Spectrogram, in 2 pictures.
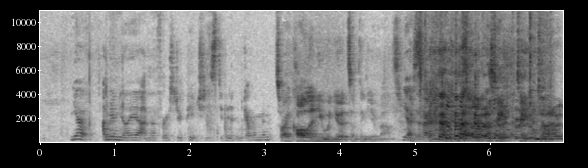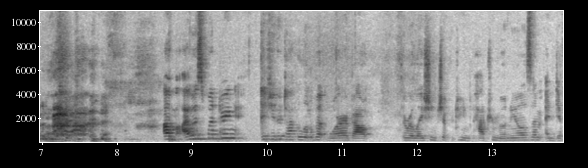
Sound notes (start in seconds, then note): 5.0 laughter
